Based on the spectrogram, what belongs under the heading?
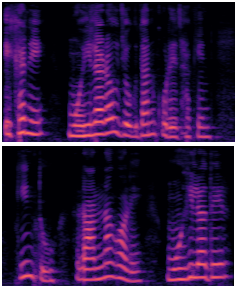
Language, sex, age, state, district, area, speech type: Bengali, female, 60+, West Bengal, Paschim Bardhaman, urban, spontaneous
